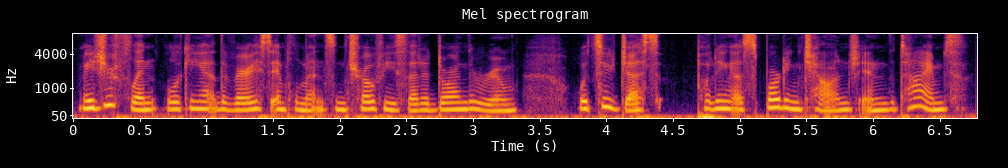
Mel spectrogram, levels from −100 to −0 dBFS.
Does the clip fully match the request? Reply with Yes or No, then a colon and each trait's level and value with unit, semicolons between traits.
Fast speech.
No: average, 195 wpm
